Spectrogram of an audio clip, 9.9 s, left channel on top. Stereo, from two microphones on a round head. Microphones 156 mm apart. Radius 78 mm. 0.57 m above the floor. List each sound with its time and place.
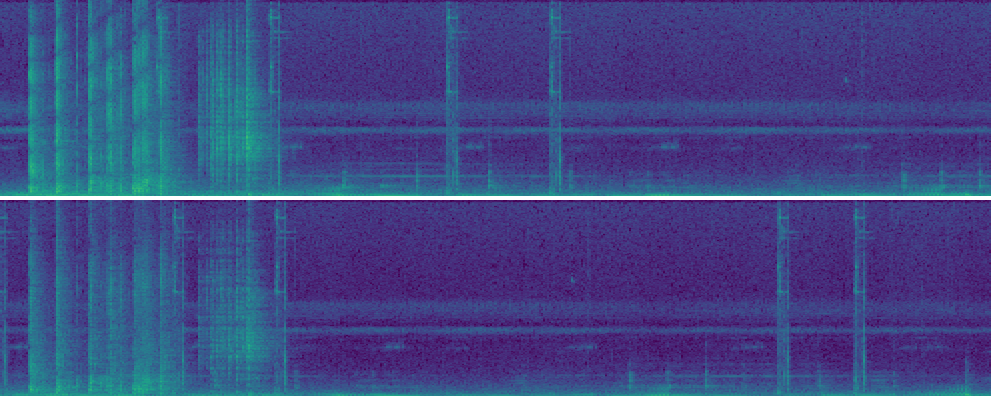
0.3 s footsteps: 30° left (ahead or behind), 0.6 m; by 1.7 s 55° left (ahead or behind), 1.3 m
2.0 s scissors: 35° left (ahead or behind), 0.8 m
